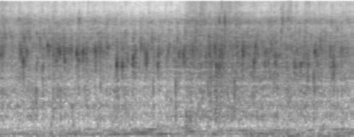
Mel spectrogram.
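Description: Garlic fries in a pan for haleem, giving a steady, close hiss and crackle of sizzling oil with occasional stirring scrapes, no voices.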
